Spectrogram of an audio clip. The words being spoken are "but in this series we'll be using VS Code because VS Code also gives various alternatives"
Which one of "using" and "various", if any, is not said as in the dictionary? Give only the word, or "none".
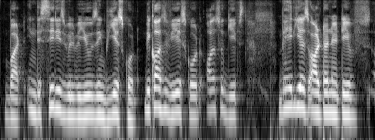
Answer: none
